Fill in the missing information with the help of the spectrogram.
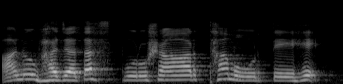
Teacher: Tathanubhajataha because of Sandhi. Visarga changes to Upadhmaniya.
